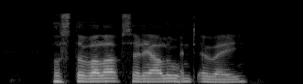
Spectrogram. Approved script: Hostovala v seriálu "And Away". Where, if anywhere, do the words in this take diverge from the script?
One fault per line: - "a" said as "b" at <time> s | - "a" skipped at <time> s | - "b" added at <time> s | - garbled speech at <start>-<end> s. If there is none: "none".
none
